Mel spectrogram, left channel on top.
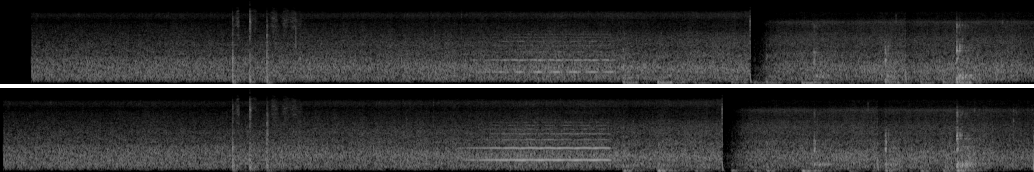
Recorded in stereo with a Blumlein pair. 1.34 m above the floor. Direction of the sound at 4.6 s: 15° right.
